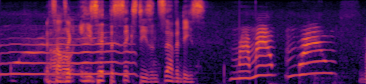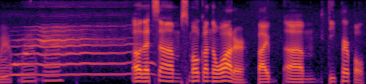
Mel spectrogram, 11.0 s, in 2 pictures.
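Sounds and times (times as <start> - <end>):
cat meowing: 0.0 - 2.1, 3.7 - 7.9
speech: 0.7 - 4.6, 5.4 - 6.6, 7.4 - 10.9.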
